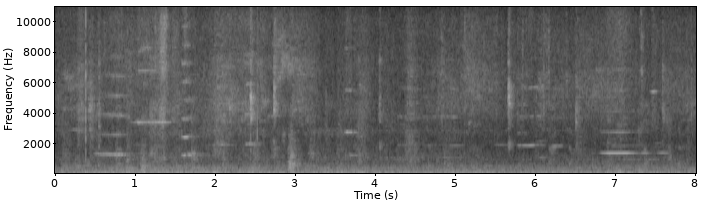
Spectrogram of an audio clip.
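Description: Kowloon–Guangzhou through train running, heard from inside a passenger coach: a steady low rumble of wheels on track, with a few clicks and brief high wheel squeals.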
